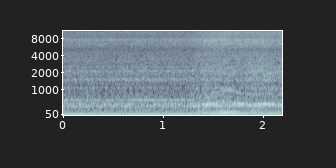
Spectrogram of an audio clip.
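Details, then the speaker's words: Jaguar X-Type after replacing the noisy crank pulley; idles evenly, then revs rise cleanly and hold with no knock, rattle or squeal, the noise gone. Normal revving. "let's fire it up and see if this nasty noise is no more if it's still down boarded yay happy days it was the horrible crank pulley"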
